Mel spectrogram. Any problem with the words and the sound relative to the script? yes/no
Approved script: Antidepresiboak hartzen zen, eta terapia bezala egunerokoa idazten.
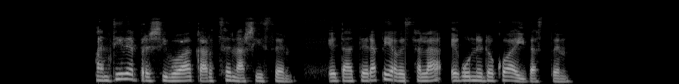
yes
